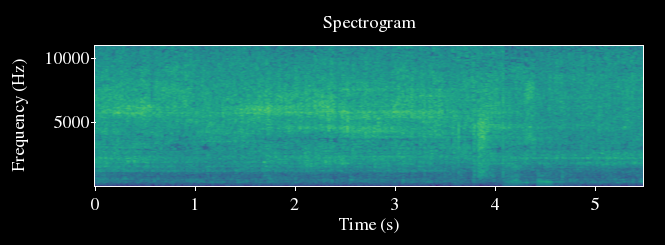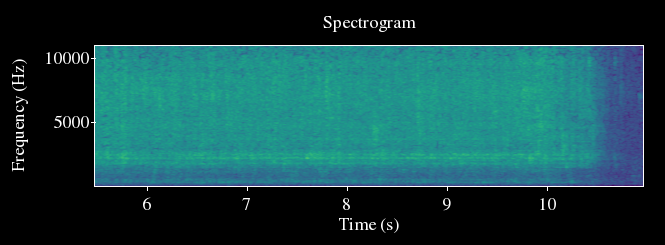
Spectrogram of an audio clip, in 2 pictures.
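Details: Whirlpool top-load washer that won't spin, running in automatic diagnostic test mode. A steady, smooth hiss of water filling for about ten seconds, then it cuts off cleanly. Normal fill.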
